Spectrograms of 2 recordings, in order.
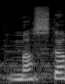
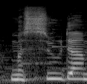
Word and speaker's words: Masuda: So, um the method that I'm using is called Musta method. I know people usually pronounce it as massuda method, but that's not really the correct Japanese pronunciation.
